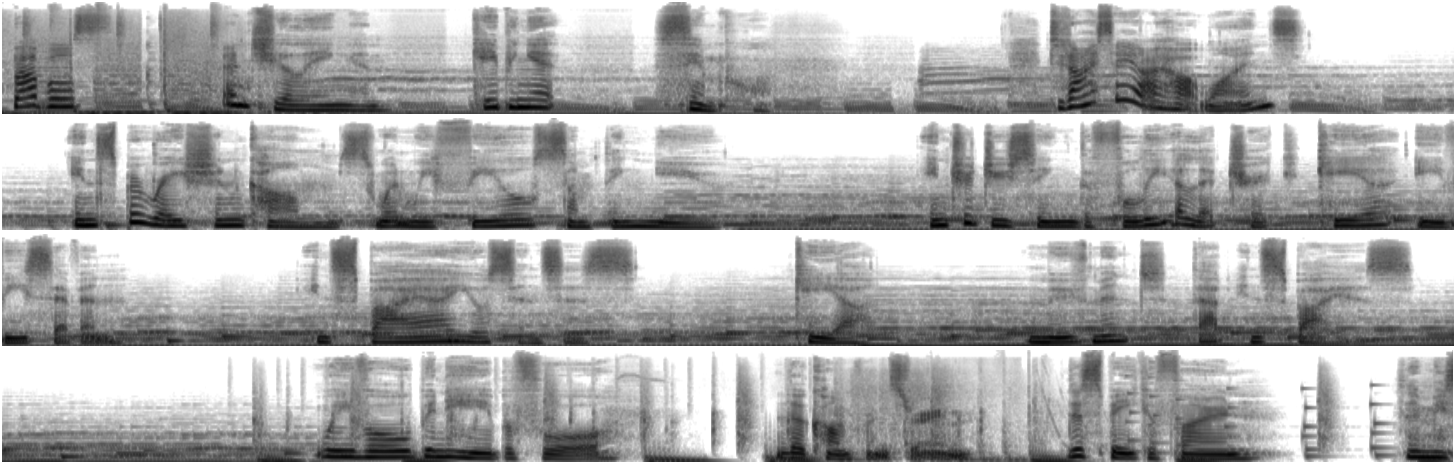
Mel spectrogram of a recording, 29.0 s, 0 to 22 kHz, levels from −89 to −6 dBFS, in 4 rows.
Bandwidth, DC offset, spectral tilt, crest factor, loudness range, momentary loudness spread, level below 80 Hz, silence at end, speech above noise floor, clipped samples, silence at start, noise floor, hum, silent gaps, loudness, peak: 19.5 kHz; under 0.1%; -5.5 dB/octave; 14 dB; 4 LU; 16 LU; -30 dBFS; 0 s; 23 dB; under 0.1%; 0 s; -37 dBFS; none; none; -16 LUFS; -2 dBFS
